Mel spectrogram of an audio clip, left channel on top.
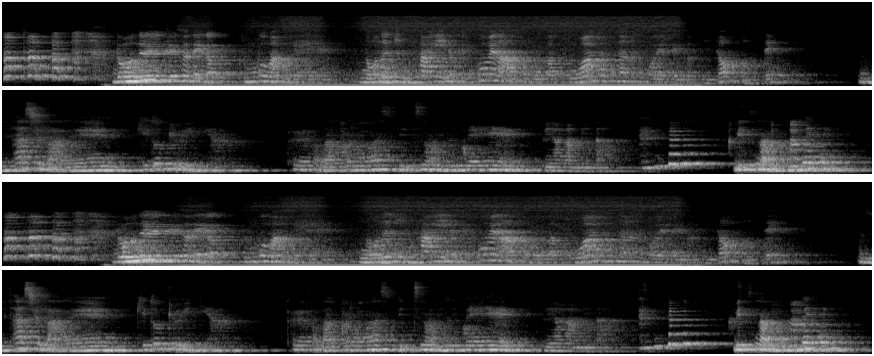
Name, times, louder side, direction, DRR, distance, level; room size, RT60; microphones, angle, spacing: voice 1, 0.0-3.3 3.6-7.8 10.3-10.4 14.0-14.8 16.6-16.7, left 1 dB, 45° left, 0 dB, 0.4 m, -29 dB
sound 1, 1.0-6.8, right 1 dB, 75° left, 0.9 m, -36 dB
voice 2, 1.2-1.6 3.6-3.7 8.6-11.0 11.6-13.9 15.1-15.6 16.0-17.0, equal, 65° right, -1 dB, 0.5 m, -23 dB
2.5 x 2.2 x 2.2 m, 1.1 s
head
